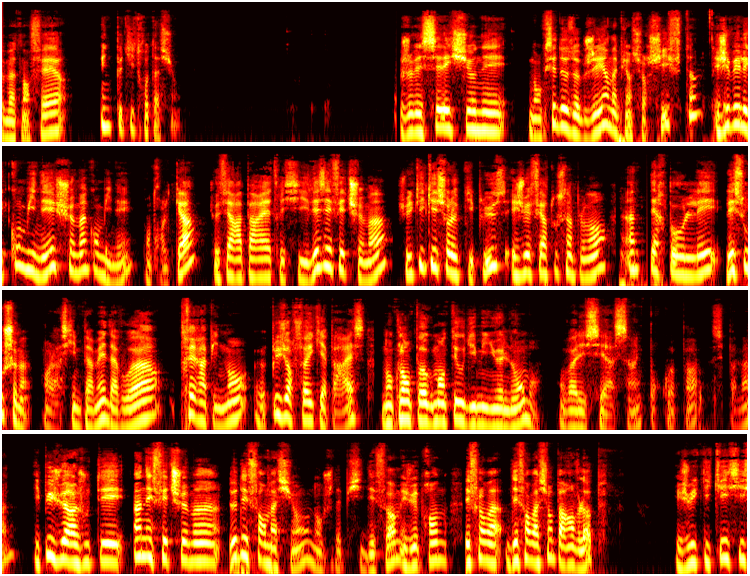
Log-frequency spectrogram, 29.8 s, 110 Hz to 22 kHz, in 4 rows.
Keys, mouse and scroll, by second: 0.2-1.5 drag, 1.8 KP_Subtract, 2.5 click, 3.1 middle click, 4.6 ctrl+click, 6.8 shift+click, 8.2 click, 9.2 click, 9.6 click, 10.5 click, 11.6 click, 13.3-14.7 typing, 14.9 click, 18.8 click, 19.9 click, 21.2 click, 22.3 middle click, 23.6 click, 24.5-25.7 typing, 28.0 click.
